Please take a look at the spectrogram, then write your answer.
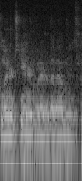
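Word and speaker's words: Lynyrd Skynyrd: them very well it's that weird one it's pronounced Leonard skinnard whatever that album is I think anyway let's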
